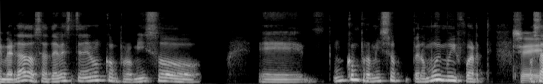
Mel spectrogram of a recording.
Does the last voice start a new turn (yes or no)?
no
